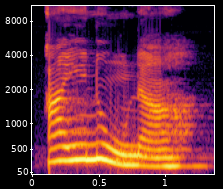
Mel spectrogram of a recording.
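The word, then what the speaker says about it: għajnuna: Ainuna, the ein is in the beginning, so I'm not pronouncing it.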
